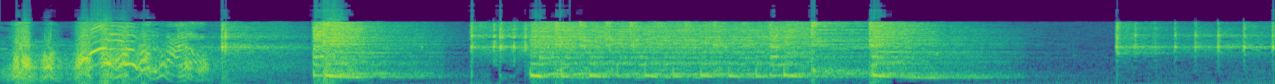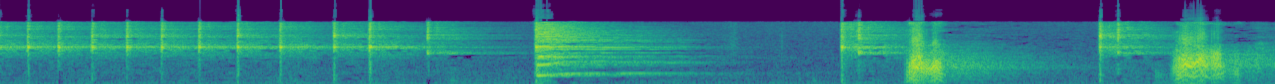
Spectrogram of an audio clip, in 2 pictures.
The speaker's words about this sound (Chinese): 哦哦，哎，是狗啊，是狗啊！哎，这母狗下崽哎，好咬人呐。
